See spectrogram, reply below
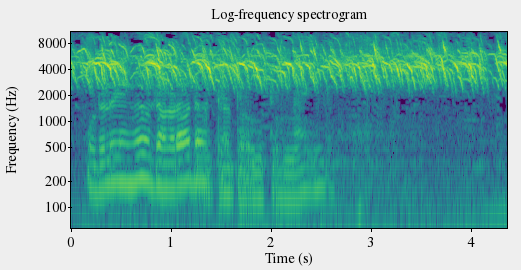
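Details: Chicken chicks in a water pool keep up a shrill overlapping peeping while a human voice talks clearly over the first half.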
